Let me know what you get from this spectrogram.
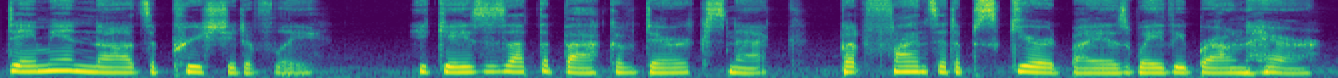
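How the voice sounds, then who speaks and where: A woman's voice: on the low side, fairly even intonation, moderate pace, mellow. A woman reading scripted narration for an audio drama as its narrator.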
